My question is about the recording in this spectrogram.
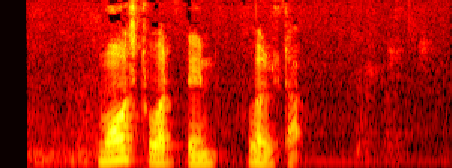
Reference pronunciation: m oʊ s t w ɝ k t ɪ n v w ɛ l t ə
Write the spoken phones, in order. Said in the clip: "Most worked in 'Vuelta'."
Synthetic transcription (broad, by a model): m oʊ s t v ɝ t ɪ n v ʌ l t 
